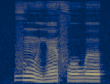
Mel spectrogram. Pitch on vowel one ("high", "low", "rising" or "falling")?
falling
